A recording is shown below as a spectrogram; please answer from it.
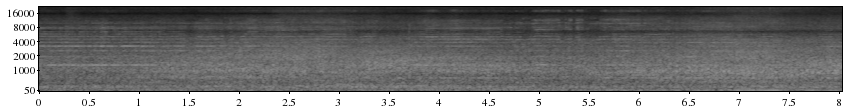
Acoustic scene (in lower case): residential area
